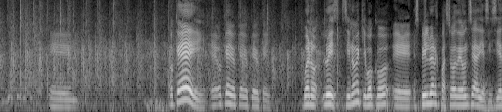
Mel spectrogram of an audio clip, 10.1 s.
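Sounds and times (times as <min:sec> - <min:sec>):
audience clapping: 0:00.0 - 0:07.1
speech: 0:01.0 - 0:01.7, 0:03.4 - 0:10.0.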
